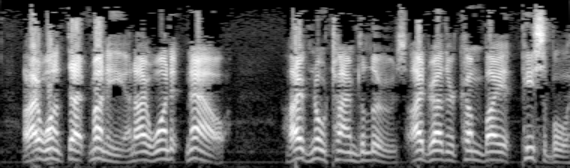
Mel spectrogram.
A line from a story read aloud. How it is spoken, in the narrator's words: he growled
